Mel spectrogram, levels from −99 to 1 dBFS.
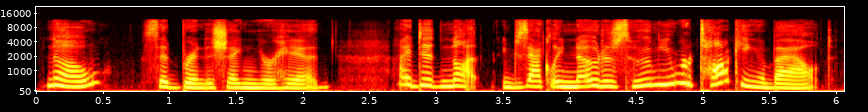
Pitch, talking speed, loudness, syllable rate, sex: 250 Hz, 160 wpm, -17 LUFS, 5.1 syllables/s, female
